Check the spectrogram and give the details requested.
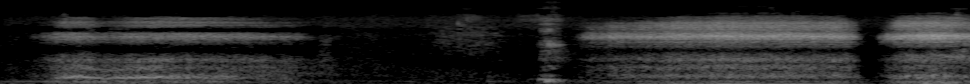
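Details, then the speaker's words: Wheezy, whistling snore with a brief snort between breaths from a sleeping dog. "sounds of sleep. Doggy snoring is sleep inducing."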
